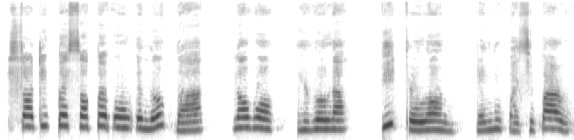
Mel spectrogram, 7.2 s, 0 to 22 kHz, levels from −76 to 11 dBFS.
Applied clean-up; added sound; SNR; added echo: neural mask model DeepFilterNet 3.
